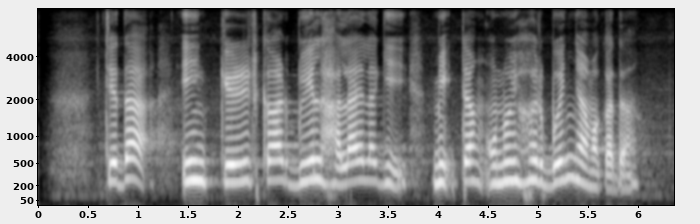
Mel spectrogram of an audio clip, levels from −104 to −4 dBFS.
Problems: echo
